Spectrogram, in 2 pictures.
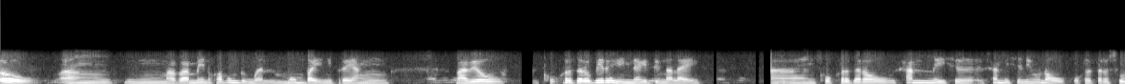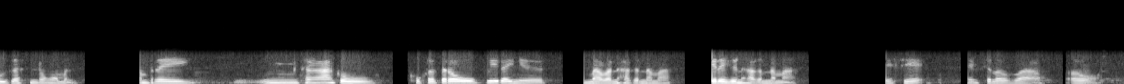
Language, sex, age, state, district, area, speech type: Bodo, female, 30-45, Assam, Kokrajhar, rural, conversation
